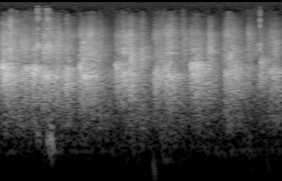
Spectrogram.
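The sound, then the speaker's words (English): Audience clapping fills the room as a dense, steady wash of many hands, loud and sustained throughout with slight surges in intensity. “friends, it's very nice to clap like this.”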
